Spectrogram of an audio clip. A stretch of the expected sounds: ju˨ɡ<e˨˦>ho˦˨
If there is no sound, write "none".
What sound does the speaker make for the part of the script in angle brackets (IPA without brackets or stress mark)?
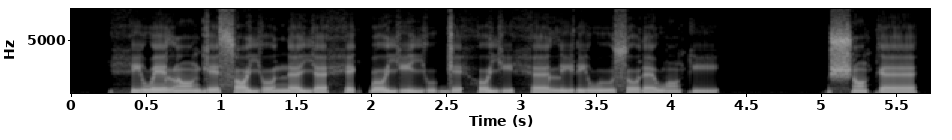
e˨˦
